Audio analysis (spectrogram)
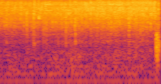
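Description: Chopped onion hitting hot bacon fat in a pan, giving a steady close hiss of frying with a brief louder crackle right at the end as the onion goes in.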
